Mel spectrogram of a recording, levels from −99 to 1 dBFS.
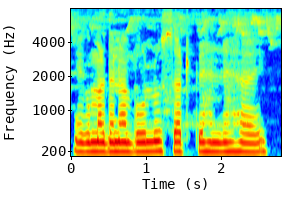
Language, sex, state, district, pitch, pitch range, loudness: Magahi, female, Jharkhand, Palamu, 185 Hz, 180-185 Hz, -14 LUFS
